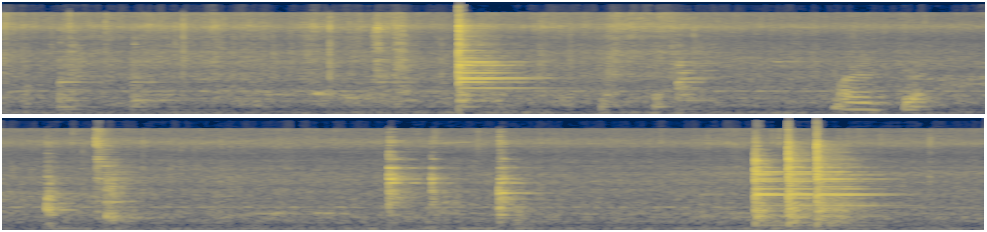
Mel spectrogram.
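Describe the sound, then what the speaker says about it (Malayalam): Squid being sautéed with spices in a pan for a Kerala-style kanava thoran, quiet sizzling with intermittent scraping and clinking of a spoon stirring against the pan, close and soft. "എന്നിട്ട് ഇത് നല്ലപോലെ വഴറ്റുക."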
